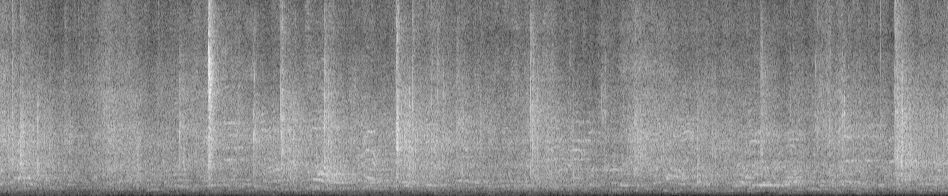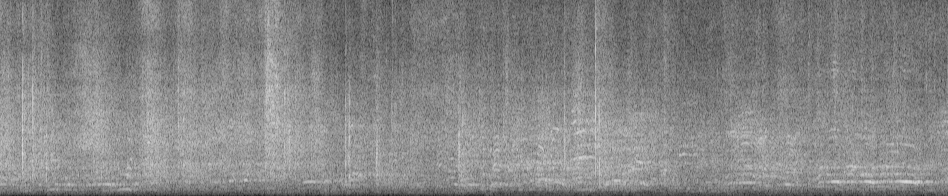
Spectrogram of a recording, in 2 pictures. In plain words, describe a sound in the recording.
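Skates scrape and swish across the ice in a large echoing arena.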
